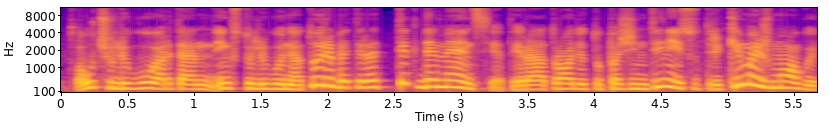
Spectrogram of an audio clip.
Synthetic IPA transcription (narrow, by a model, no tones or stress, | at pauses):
plˠɐʊt͡ʃʲuːlʲɪɡuːɐrt̪ʲɛnɪŋkst̪ulʲɪɡuːnʲɛt̪uːɾʲɪbʲɛt̪iːɾɐt̪ʲɪkd̪ʲɛmʲɛnʲsʲɪjɛ̰t̪ɐɪiːɾɐɐt̪ɾoːd̪ʲɪt̪upɐʒʲɪnʲt̪ʲɪnʲɛɪsʊt̪ʲɾʲɪkʲɪmɐɪʒmoːɡʊɪ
